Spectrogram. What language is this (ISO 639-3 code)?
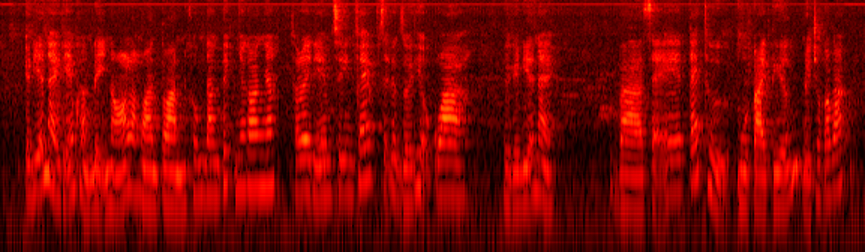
vie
